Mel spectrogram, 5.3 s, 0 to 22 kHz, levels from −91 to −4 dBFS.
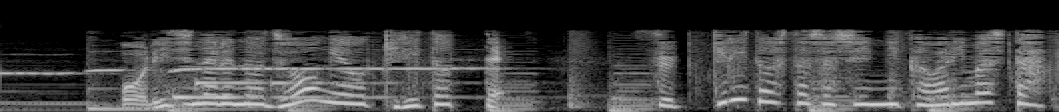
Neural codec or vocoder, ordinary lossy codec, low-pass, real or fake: none; none; 7.2 kHz; real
